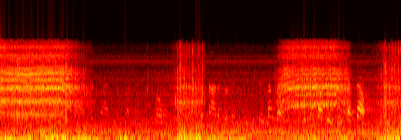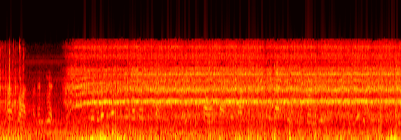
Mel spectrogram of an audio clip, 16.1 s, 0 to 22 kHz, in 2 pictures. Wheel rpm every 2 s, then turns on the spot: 110, 10, 20, 70, 40, 150, 150, 150.
2-4 6-8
